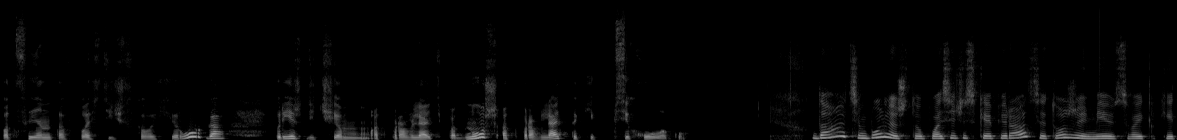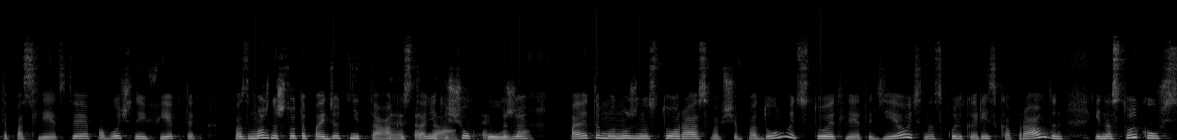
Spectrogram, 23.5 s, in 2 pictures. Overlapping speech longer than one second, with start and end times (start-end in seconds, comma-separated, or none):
15.6-17.1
